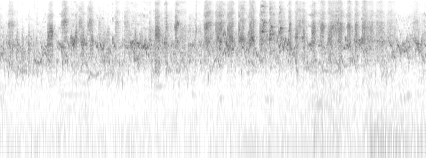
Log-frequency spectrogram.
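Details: Budgerigars, two pet birds, warbling continuously: rapid chirps and buzzy squeaks pile up in an unbroken flow.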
